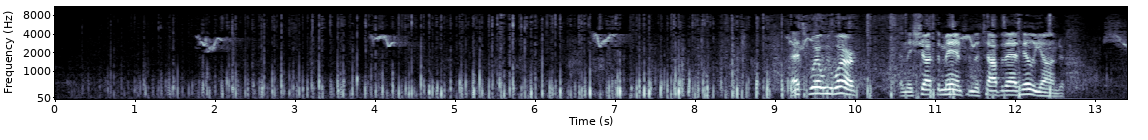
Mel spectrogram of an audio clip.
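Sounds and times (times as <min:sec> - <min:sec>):
hooves of ridden horses clip-clopping: 0:00.0 - 0:13.3
bird chirps: 0:01.7 - 0:02.5, 0:03.9 - 0:04.5, 0:06.6 - 0:07.3, 0:10.6 - 0:12.4, 0:13.1 - 0:13.4
speech: 0:09.2 - 0:12.8.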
